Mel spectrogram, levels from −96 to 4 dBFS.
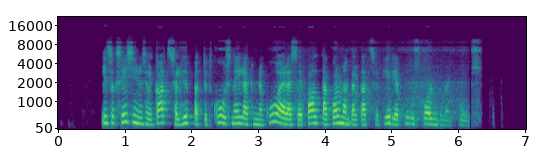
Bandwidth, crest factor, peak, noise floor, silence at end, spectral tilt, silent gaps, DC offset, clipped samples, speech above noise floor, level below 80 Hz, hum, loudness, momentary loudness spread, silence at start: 9.6 kHz; 16 dB; -2 dBFS; -73 dBFS; 0.7 s; -5 dB/octave; none; under 0.1%; under 0.1%; 55 dB; -68 dBFS; none; -18 LUFS; 15 LU; 0.65 s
